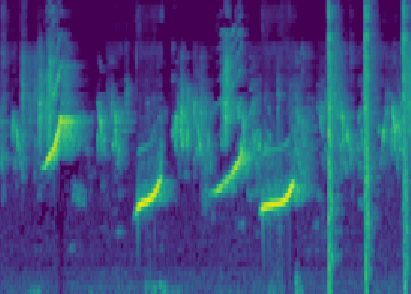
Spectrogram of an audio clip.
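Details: Pet green parrot, a keen talker, giving a run of quick upward-sliding whistles mixed with soft chatter, followed by three sharp clicks.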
